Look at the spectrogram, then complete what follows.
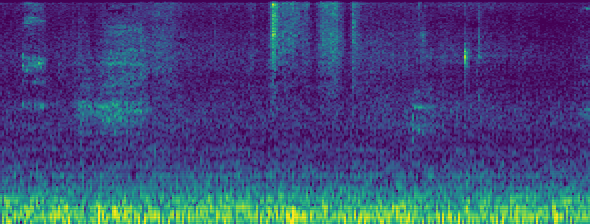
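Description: Steady low hum of a ship's engines inside a cabin, with a few faint sounds of drinking from a beer can in the first seconds.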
